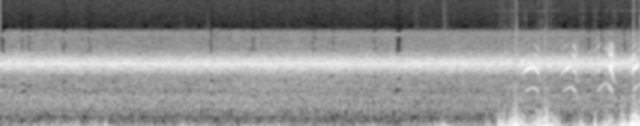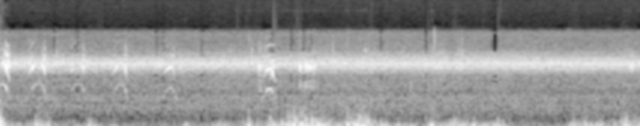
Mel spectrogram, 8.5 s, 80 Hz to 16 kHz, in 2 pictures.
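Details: Northern royal albatross recorded 6 April 2024 as a parent returns and feeds its chick; a run of short, thin, arched call notes repeated rapidly for about a second, then a brief second burst, over steady rumbling wind and a constant hiss.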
